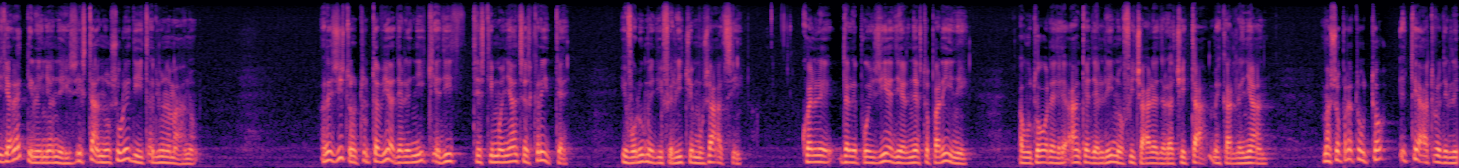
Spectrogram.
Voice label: dialetto

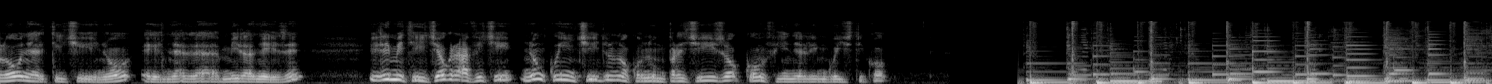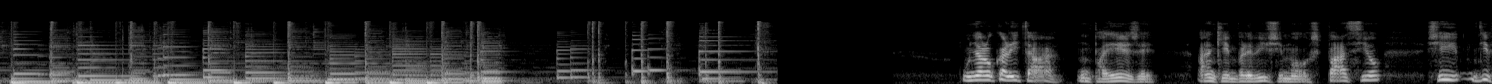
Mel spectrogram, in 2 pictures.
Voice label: dialetto legnanese

